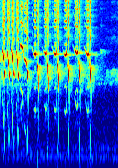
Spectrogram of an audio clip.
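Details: Local canary with a fast, tight, clear song: quick high whistled notes in a rapid run, then slowing to about four louder spaced chips before falling quiet.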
